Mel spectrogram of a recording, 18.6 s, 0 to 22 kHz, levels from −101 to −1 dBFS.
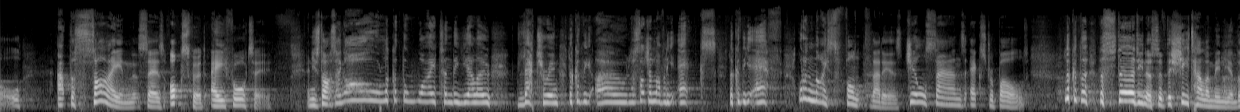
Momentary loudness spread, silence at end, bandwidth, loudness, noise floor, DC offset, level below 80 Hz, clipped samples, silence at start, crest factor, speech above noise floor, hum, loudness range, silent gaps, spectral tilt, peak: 11 LU; 0 s; 16 kHz; -35 LUFS; -67 dBFS; under 0.1%; -76 dBFS; under 0.1%; 0 s; 22 dB; 32 dB; none; 7 LU; none; -5 dB/octave; -14 dBFS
